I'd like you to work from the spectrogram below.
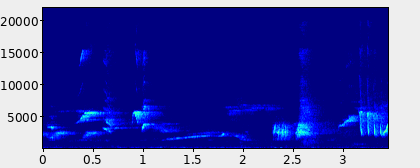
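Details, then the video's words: Orange-headed thrush singing in reply to a lure. Quick whistled notes lead into a long descending slur, then rapid chattering, high warbled phrases that grow denser toward the end. "BURUNG ANIS MERAH MALAS BUNYI COBA PANCING DENGAN INI GAK NUNGGU LAMA LANGSUNG RESPON"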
